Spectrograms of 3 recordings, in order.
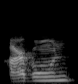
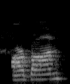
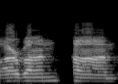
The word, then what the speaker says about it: Arbonne: works with a company called Carbone Arbonne sorry I was mispronounced a Arbonne thank you our bond which is really great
